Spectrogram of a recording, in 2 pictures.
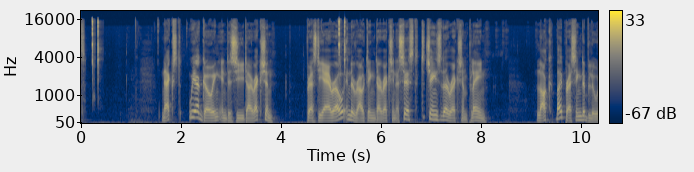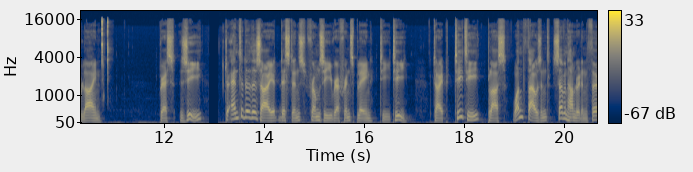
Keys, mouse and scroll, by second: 15.8 Delete, 17.0 t, 17.4 t, 19.1 1, 19.9 7, 20.4 3.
